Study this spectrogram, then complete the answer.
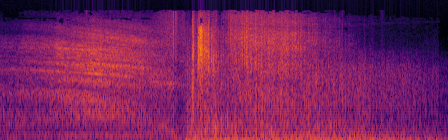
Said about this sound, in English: Then, a plane flew right into her office in the South Tower.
